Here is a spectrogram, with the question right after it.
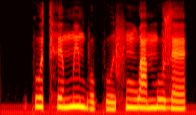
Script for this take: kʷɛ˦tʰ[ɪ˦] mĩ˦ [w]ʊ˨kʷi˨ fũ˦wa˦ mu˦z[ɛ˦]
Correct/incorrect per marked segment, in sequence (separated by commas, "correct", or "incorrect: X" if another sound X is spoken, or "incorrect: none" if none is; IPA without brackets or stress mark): correct, incorrect: b, correct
